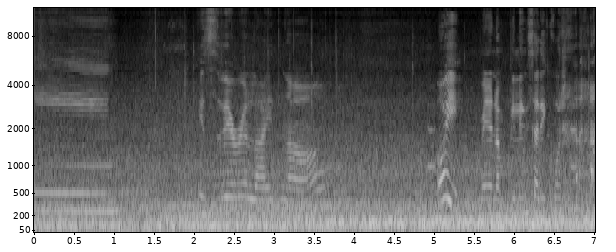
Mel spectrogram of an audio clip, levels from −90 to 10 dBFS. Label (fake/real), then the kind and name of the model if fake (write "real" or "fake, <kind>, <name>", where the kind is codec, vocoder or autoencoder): real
